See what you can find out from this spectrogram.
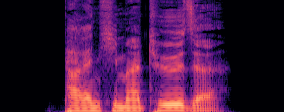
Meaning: inflection of parenchymatös: 1. strong/mixed nominative/accusative feminine singular 2. strong nominative/accusative plural 3. weak nominative all-gender singular
- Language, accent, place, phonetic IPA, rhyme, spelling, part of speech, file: German, Germany, Berlin, [ˌpaʁɛnçymaˈtøːzə], -øːzə, parenchymatöse, adjective, De-parenchymatöse.ogg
